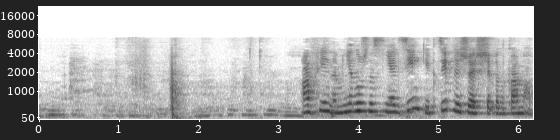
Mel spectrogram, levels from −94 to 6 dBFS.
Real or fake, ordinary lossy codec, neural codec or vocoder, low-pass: fake; MP3, 48 kbps; codec, 16 kHz in and 24 kHz out, 2.2 kbps, FireRedTTS-2 codec; 7.2 kHz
